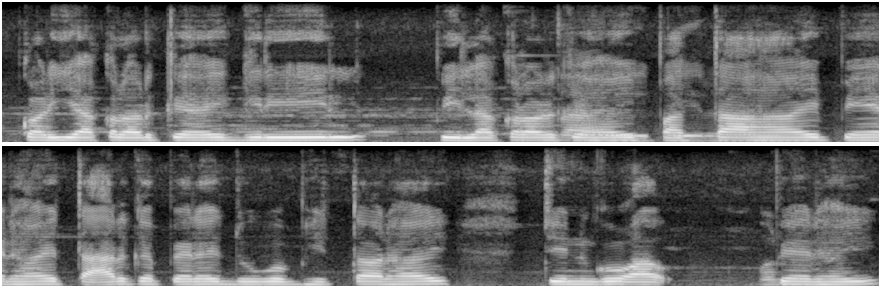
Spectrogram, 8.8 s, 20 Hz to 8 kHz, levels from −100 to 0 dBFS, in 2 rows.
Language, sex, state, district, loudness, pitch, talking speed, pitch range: Bajjika, male, Bihar, Vaishali, -15 LUFS, 150 Hz, 185 wpm, 150-155 Hz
